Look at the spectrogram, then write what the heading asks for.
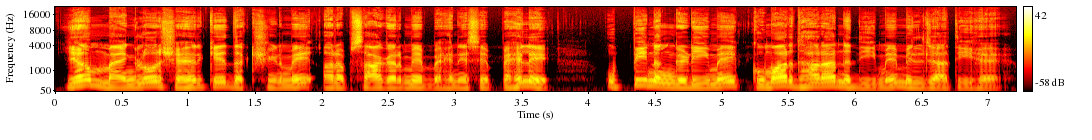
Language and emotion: Hindi, neutral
